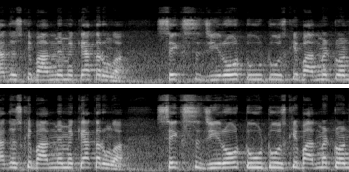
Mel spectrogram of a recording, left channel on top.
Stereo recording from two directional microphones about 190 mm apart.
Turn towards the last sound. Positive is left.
turn(degrees=-40)  # may be behind; listen again after turning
